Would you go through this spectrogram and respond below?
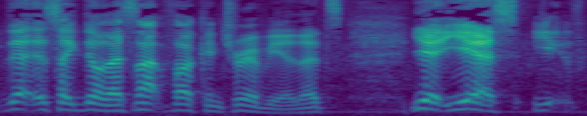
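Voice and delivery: normal talking voice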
